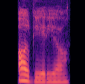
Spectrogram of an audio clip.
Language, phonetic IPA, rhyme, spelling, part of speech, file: Hungarian, [ˈɒlɡeːrijɒ], -jɒ, Algéria, proper noun, Hu-Algéria.ogg
- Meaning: Algeria (a country in North Africa; official name: Algériai Népi Demokratikus Köztársaság)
